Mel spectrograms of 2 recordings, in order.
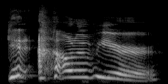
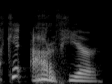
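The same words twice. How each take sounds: First: Loud slow shout. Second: Mock bossy order; authoritative bark. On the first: Acted. Shouting at boyfriend. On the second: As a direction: order him out like a best friend. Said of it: "Ino's authoritative bark".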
